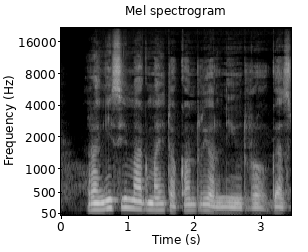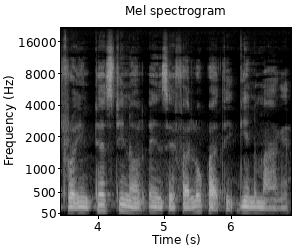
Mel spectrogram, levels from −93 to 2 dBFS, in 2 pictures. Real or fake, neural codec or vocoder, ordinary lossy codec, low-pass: real; none; none; none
